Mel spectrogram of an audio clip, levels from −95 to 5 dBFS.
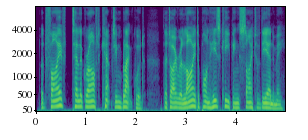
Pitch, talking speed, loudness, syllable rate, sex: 140 Hz, 180 wpm, -18 LUFS, 5.6 syllables/s, male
